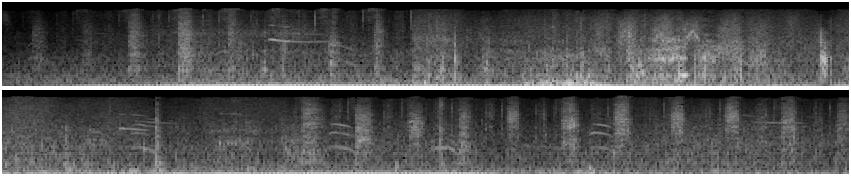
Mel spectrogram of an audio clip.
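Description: A group of hungry sea lions huff, bark and pant in a frantic feeding frenzy amid constant splashing, loud, with a low engine-like rumble underneath throughout.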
